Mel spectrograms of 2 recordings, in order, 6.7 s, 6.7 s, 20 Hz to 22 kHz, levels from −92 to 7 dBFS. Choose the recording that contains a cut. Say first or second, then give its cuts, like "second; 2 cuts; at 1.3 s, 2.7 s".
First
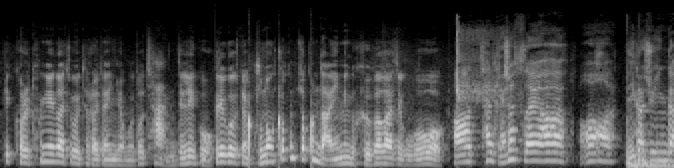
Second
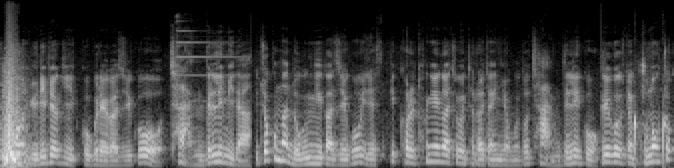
second; 1 cut; at 2.5 s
